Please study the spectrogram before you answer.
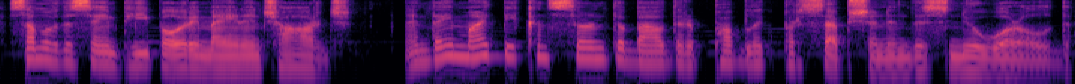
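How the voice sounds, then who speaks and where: A man's voice: mid-range voice, big pitch swings, a little slow, darkish tone. A man playing a cultured, menacing commissar and assassin in a drama, speaking with theatrical mock courtesy and relishing his words. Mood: silky, probing. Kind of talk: dramatic TV-style dialogue acting.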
